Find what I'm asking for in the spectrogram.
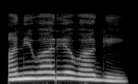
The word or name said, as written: ಅನಿವಾರ್ಯವಾಗಿ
